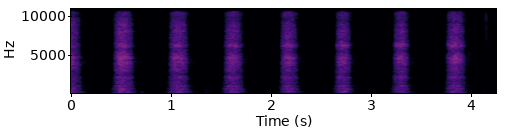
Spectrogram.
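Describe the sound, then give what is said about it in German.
Seven short, evenly spaced sniffing inhalations through the nose during a breathing exercise, drawing breath in eight parts: breathy hisses at a steady rhythm of about two per second, with quiet gaps between. “Acht Teile einatmen.”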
